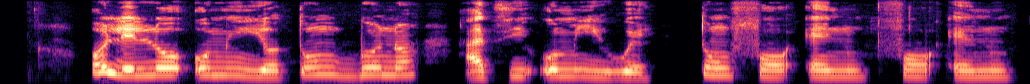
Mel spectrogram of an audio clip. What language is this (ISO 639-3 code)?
yor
